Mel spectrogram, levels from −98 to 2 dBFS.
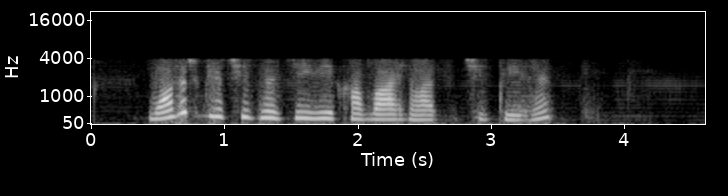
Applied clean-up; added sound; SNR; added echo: neural separator model SepFormer WHAMR!.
